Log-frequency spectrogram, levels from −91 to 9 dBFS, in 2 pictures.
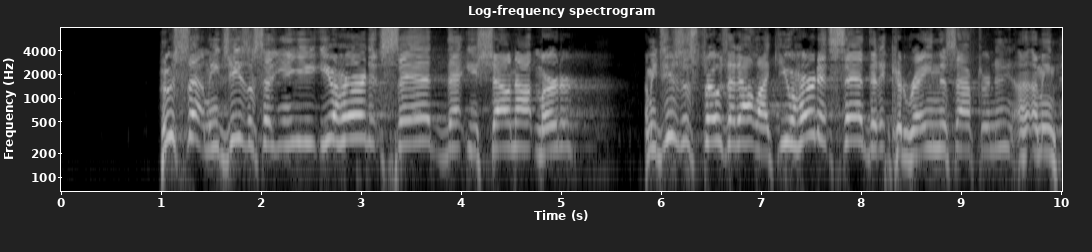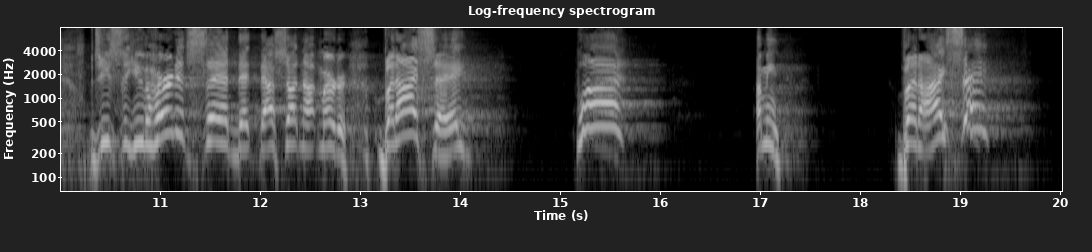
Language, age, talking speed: English, 40-59, 165 wpm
